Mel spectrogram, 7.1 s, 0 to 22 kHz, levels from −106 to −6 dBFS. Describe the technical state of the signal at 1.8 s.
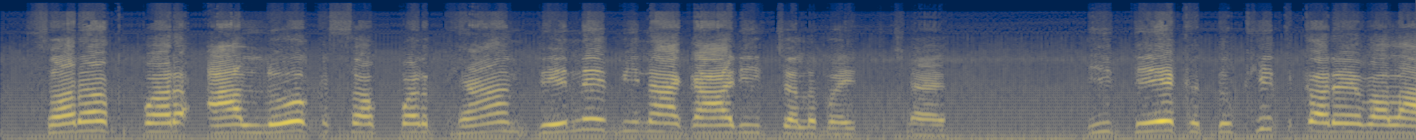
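Mains buzz runs through 1.8 s, as it does across the whole clip. Sharp switching spikes from something like a dimmer, a rectifier or an unshielded lead ride on the 50 Hz supply and recur twice per cycle, so the interference carries a dense ladder of 50 Hz harmonics reaching up into the kilohertz range. At 1.8 s it sits at roughly 15 dB below the speech and is heard as a steady, raspy buzz under it.

Opus compression damage is also present at 1.8 s and plainly audible. The speech sounds muffled and hoarse, with a rough, grainy texture rather than the swirling of MP3. That character points to the encoder's hybrid mode, likely at a low rate around 16 kbps, where too few bits force parts of the spectrum to be rebuilt by folding or filling with noise. Content still reaches up to about 20 kHz, so the coding is fullband even at this rate.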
